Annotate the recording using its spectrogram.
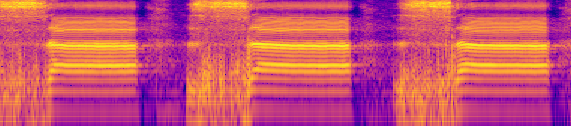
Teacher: پڑھتے وقت یہ جو آواز آتی ہے یہ زا زا، یہ سیٹی کی آواز ہے، یہ اس کی صفت ہے۔ · مخرج کہتے ہیں حرف کے ادا ہونے کی جگہ کو۔ زبان کی نوک کو نیچے کے دانتوں کے کناروں سے لگانے پر زا کی آواز نکلتی ہے۔ یہ دیکھ رہے ہیں، زبان لگی ہوئی ہے یہاں پہ، اور یہاں سے ادا ہوتا ہے زا زا زا، یہ سیٹی کی آواز سے زا۔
